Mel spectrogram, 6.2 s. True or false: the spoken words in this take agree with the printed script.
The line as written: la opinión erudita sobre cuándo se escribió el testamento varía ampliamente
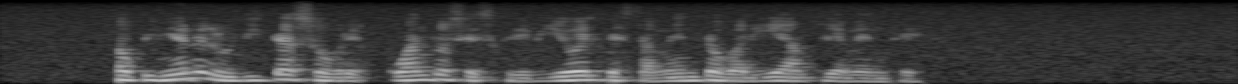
true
